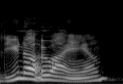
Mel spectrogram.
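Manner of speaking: lightly acted challenge, rising at the end; mock challenge with a lifted last word; pointed question. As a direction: ask it slyly as the student. Student challenges professor in story.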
